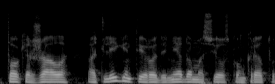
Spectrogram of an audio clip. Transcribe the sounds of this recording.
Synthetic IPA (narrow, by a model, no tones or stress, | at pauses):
t̪oːkʲɛʒɑːlˠɐ | ɐt̪ʲlʲiːɡʲɪnʲt̪ʲɪːɾoːd̪ʲɪnʲeːd̪ɐmɐsjoːskoːŋkɾʲɛt̪ʊ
